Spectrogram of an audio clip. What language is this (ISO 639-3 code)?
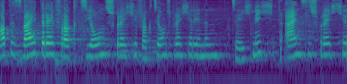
gsw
